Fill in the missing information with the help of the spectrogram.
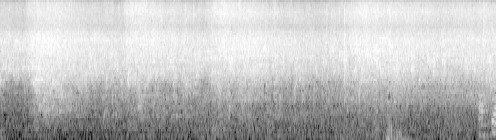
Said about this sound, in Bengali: ডিমটা আমি ফ্রাই করছি।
